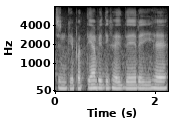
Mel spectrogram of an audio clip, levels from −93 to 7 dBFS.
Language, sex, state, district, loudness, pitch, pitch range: Hindi, male, Rajasthan, Bikaner, -17 LUFS, 120 Hz, 120-125 Hz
